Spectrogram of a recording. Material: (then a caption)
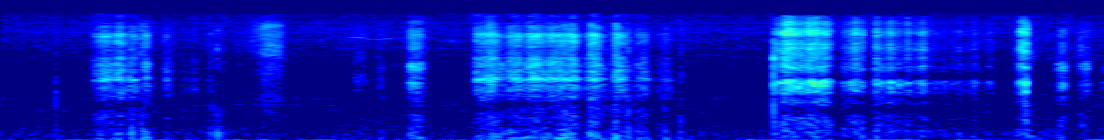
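Paper. A plastic gel pen tip writes Korean letters on a lined white page of a spiral notebook lying flat and solid on a desk. It makes a steady, bright scratching in short strokes and longer bursts, with a couple of sharper taps of the tip against the paper.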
